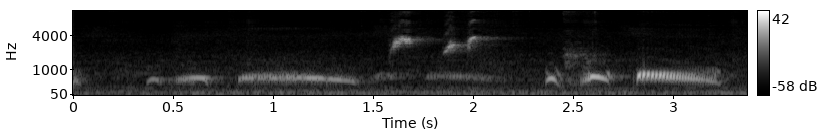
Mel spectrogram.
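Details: Spotted dove used as a decoy to stimulate pet doves, giving soft low coos, a long sliding note and then a clipped double note ending in a longer coo, while a small bird chirps higher up.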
